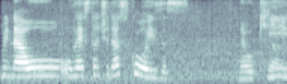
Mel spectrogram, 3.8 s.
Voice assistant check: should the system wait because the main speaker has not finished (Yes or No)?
No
